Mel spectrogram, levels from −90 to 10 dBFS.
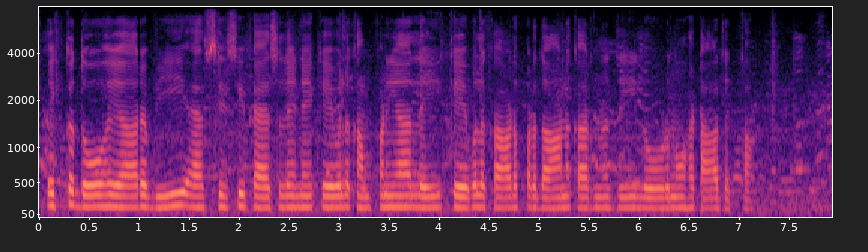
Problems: none marked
